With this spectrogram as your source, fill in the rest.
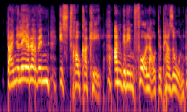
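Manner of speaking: loud, booming, thundering voice. A woman leads Frieda to a classroom door and names her teacher: booming. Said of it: "dröhnte die dicke Frau".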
